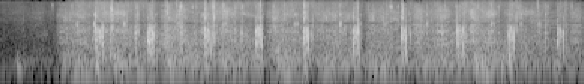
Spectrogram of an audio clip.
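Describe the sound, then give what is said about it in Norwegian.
Footsteps of a young woman jogging along a deserted road: many steady, evenly spaced footfalls in a quick running rhythm, clear over a constant background hiss. “En ung kvinne er på joggetur på en øde veistrekning.”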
